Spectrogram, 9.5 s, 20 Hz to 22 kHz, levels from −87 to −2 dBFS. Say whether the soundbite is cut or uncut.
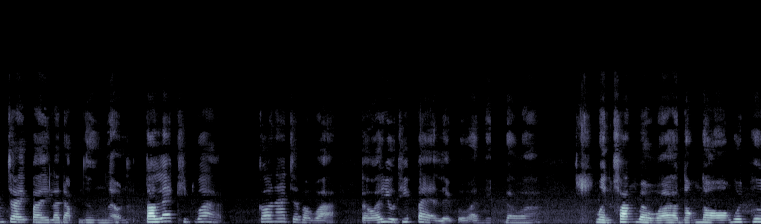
cut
